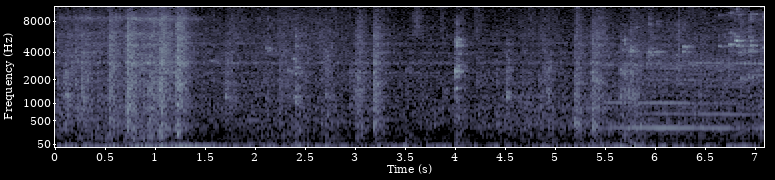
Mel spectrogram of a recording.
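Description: JR East E721 series 500 subseries electric train running, heard aboard: a steady rumble with irregular sharp clacks of the wheels over rail joints. About five and a half seconds in, a steady humming tone sets in and holds.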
